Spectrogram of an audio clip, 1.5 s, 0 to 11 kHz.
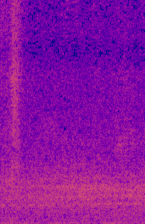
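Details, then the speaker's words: Honda PA50 two-stroke moped after decarbonizing the muffler by burning out carbon; even, steady buzz with no popping or stumbling, running better and clean. "It runs better. Because, yeah, inside of there's no exhaust padding."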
